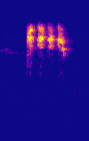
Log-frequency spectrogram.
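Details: Greater green leafbird singing an imitation of the grey-cheeked bulbul song it was trained on: a single phrase of four loud, harsh, chirpy notes in quick succession lasting under a second, in a quiet background.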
